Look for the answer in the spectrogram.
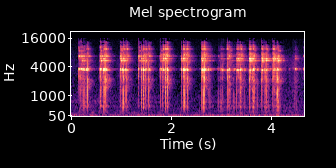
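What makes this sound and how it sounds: Long green fingernails on both hands tap the walls of an empty clear glass mason jar with a handle, making about sixteen bright glassy clinks at an uneven pace. Each clink rings briefly around 3.5 kHz with higher bright overtones and almost no low end, and the later taps come faster and closer together.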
